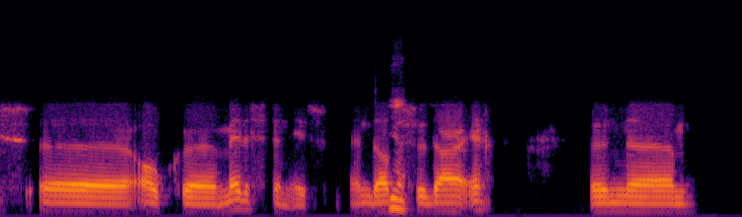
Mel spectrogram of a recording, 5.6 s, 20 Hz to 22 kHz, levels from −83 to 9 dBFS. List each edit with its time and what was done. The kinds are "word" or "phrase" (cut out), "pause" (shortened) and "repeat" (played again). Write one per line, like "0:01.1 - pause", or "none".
none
